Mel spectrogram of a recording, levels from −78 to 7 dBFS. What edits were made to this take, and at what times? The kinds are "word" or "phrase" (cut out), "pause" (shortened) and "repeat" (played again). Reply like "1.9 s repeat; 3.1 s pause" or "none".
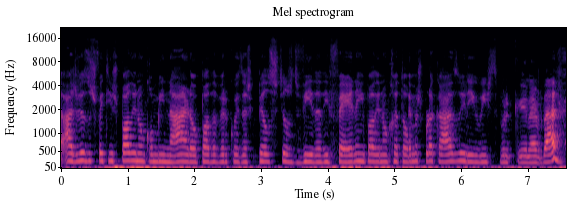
2.9 s word; 5.2 s word; 6.1 s word

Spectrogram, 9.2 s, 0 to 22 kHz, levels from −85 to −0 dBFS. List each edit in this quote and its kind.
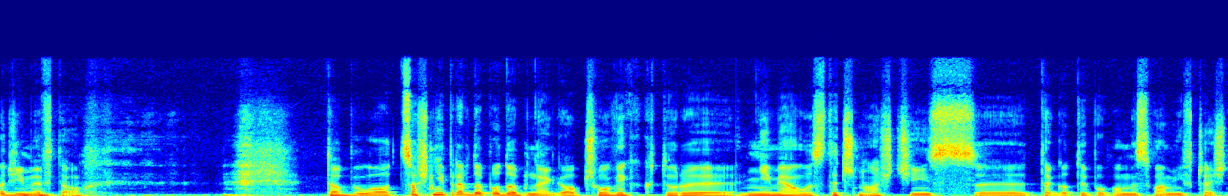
4.3 s word

